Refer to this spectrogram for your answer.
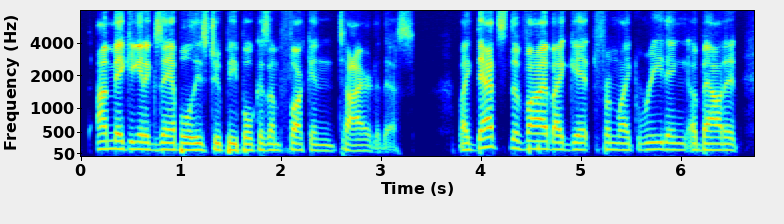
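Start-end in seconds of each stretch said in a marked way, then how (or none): none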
